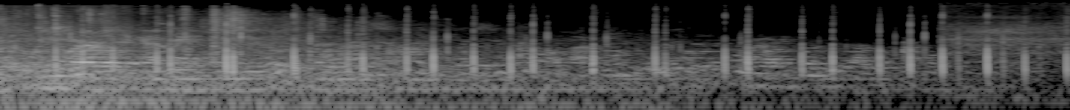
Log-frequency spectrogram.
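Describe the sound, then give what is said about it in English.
Steady footsteps walk at a brisk, even pace, a long run of sharp taps over a low, murky background rumble that gradually thins out. “You walk, I will follow. I'll walk, you can follow.”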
